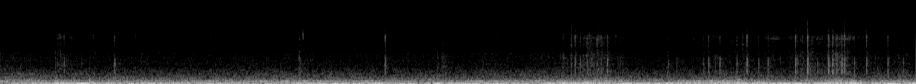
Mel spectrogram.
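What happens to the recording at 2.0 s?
At 2.0 s the audio carries a wrong sample rate fault, and it runs through the whole clip rather than starting there. The samples are played back at about half the rate they were captured at, with no conversion. That fits material recorded at 44.1 kHz being clocked out near 22 kHz. Everything runs at half speed. Pitch drops by 12 semitones, a full octave. The sound comes out low, slow and dragged.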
